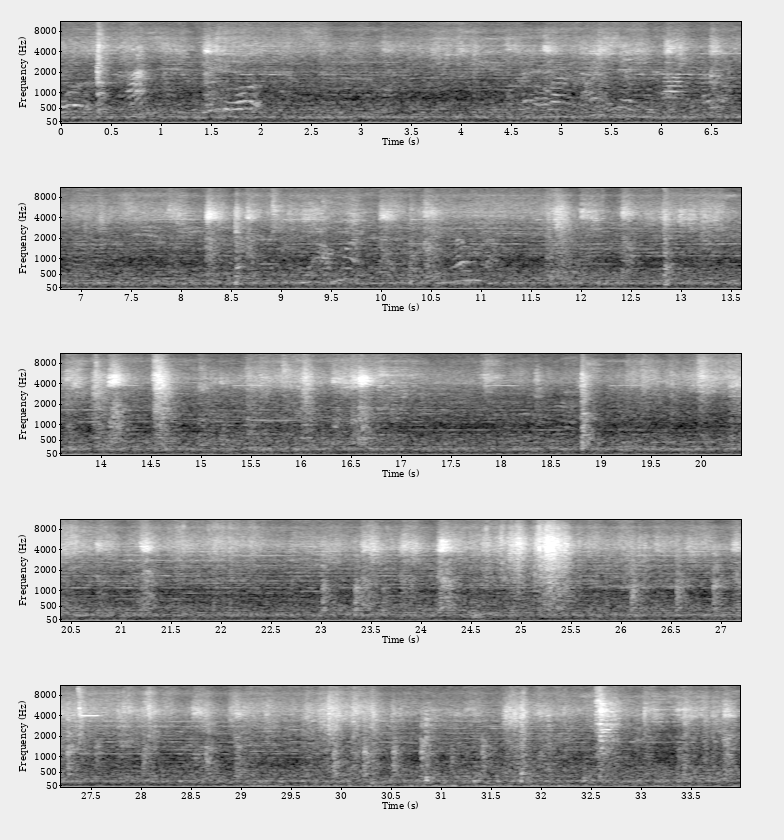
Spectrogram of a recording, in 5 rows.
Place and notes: Wayne, Indianapolis, IN, USA - Chinese Restaurant
Binaural recording inside a Chinese restaurant.
16 January 2017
